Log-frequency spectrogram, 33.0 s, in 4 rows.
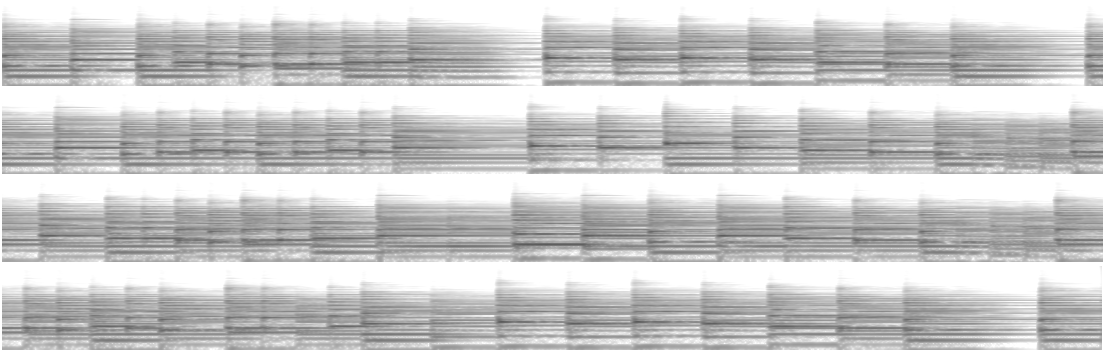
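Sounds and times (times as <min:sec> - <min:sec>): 
piano: 0:00.0 - 0:33.0.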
